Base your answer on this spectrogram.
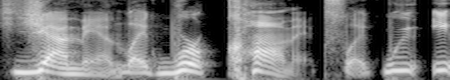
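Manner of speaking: strange, weird bro comedian voice. Mocking a cringy style heard in the comedy space, in a weird comic voice. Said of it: "I'm like doing this weird voice".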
